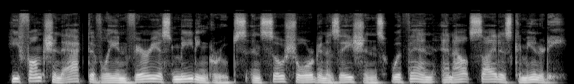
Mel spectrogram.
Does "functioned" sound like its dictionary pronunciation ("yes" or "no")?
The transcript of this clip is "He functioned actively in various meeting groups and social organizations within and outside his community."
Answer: yes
